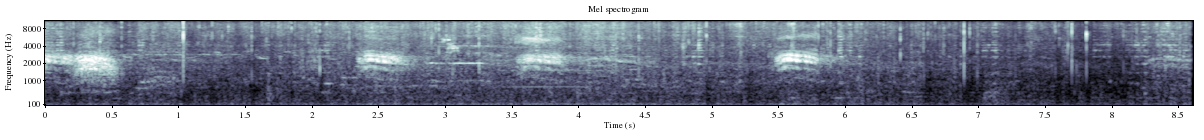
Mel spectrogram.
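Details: Crows calling in the morning while being attracted to food, four harsh, hoarse caws spaced about one to three seconds apart, over a steady low hum and faint background noise.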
